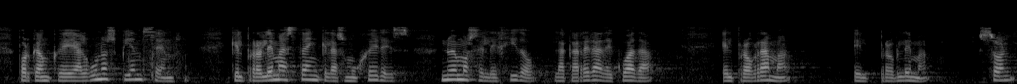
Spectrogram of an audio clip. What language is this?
Spanish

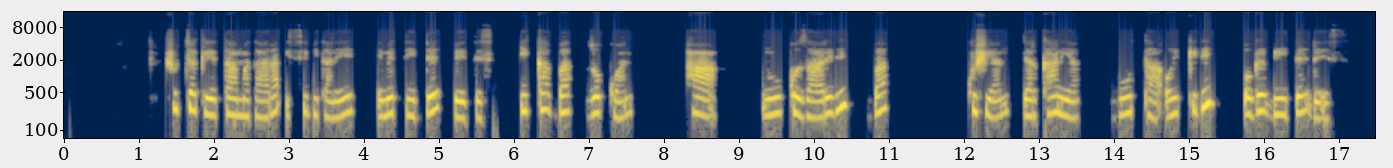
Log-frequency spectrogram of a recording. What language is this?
Wolaytta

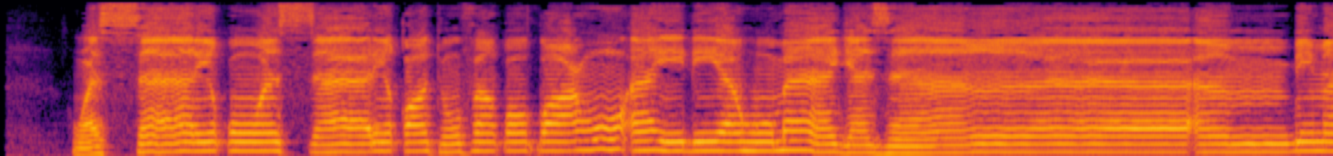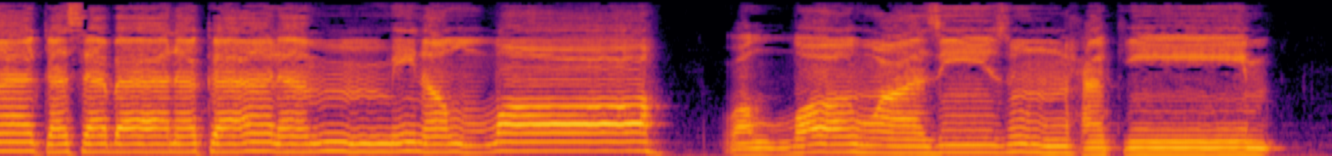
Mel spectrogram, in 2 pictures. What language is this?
Arabic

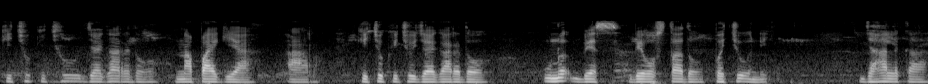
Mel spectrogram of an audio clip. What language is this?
Santali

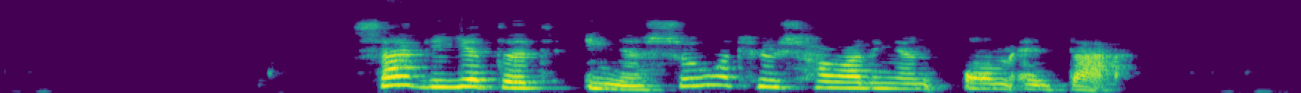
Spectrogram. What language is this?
Western Frisian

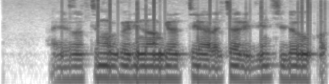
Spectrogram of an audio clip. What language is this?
Kinyarwanda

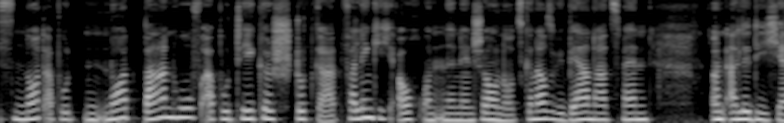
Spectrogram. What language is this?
German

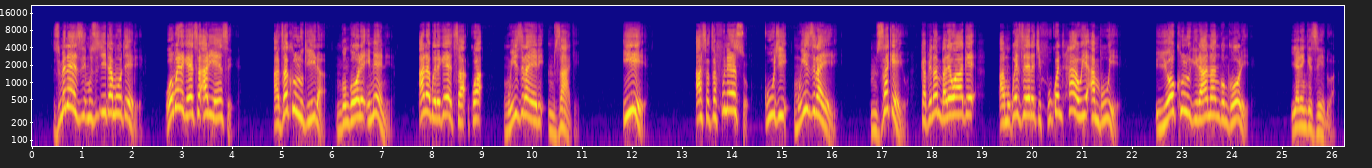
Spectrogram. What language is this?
Nyanja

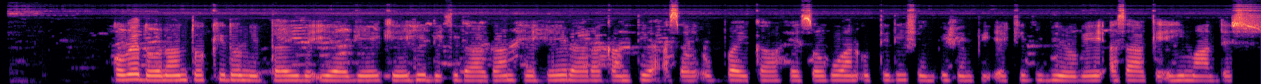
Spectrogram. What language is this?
Wolaytta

